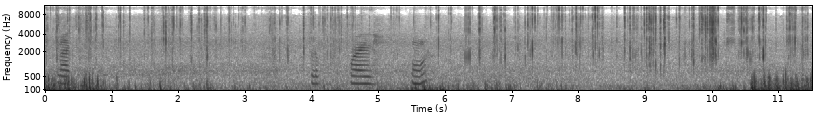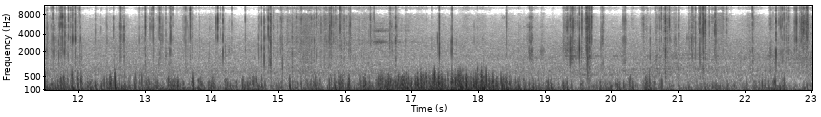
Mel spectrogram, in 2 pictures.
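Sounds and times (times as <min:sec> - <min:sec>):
low handling rumble: 0:00.0 - 0:09.8
foil wrapper crinkling and tearing: 0:00.0 - 0:23.0.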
